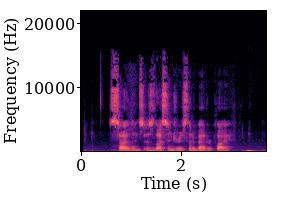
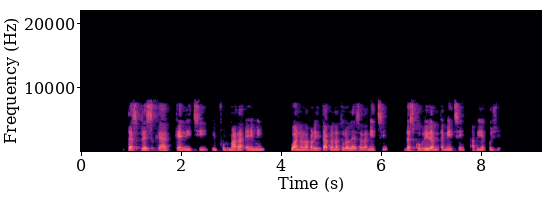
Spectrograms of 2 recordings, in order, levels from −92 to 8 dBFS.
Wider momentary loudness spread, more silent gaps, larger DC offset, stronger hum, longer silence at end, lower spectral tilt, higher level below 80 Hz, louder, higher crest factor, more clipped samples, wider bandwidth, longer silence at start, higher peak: second, 7 LU vs 10 LU; second, none vs 1.83-1.87 s, 2.54-2.59 s, 3.69-4.15 s, 6.13-6.45 s, 7.67-7.77 s; neither; neither; second, 0.2 s vs 0.85 s; about the same, -2.5 dB/octave vs -3.5 dB/octave; first, -42 dBFS vs -72 dBFS; about the same, -25 LUFS vs -27 LUFS; about the same, 18 dB vs 22 dB; neither; first, 16.5 kHz vs 8.4 kHz; second, 0.05 s vs 0.95 s; second, -10 dBFS vs -6 dBFS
